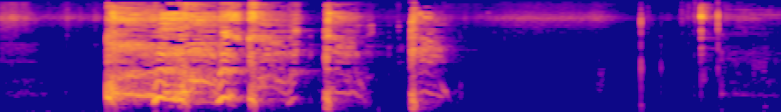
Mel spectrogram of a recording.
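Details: Adult with asthma, allergies and past bronchitis; chest X-ray clear, cough attributed to asthma, not infection: short run of about four harsh, dry coughs; asthmatic cough.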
